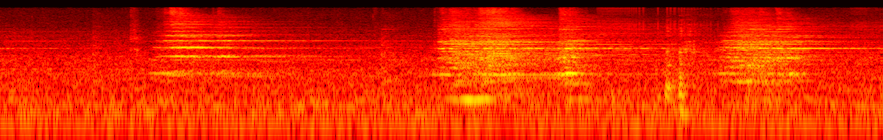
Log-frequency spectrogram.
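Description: A drum-kit cymbal scraped with a drumstick, giving a squealing, glass-like ringing tone that swells three times: about a second in, in the middle, and near the end.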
